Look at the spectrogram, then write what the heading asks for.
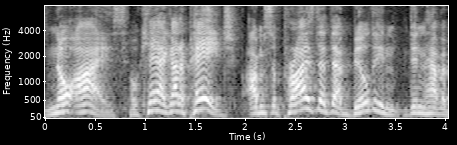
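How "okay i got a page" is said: ordinary delivery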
